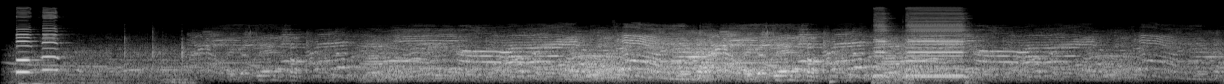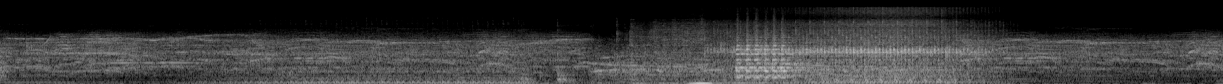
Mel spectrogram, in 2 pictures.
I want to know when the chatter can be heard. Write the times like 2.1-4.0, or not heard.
0.0-24.4.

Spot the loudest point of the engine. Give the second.
21 s.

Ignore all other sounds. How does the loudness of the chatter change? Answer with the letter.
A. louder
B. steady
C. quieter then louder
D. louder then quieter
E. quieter
D.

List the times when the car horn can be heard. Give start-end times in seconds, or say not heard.
0.1-0.6, 8.3-9.8, 19.6-20.6.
